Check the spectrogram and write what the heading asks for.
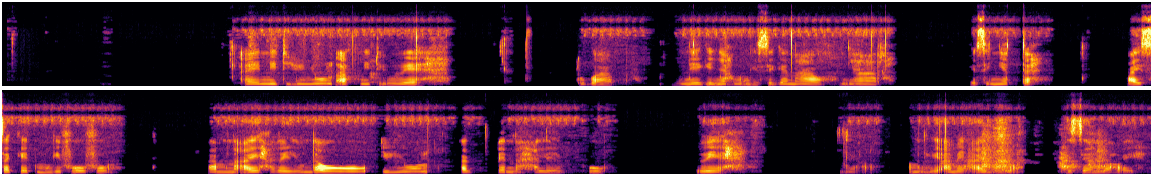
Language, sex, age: Wolof, female, 25-35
